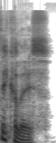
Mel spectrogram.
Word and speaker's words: Nicalis: how is it pronounced, Nicholas or Nicalis or I think it's Nicholas. I think it's Nicholas. – Just like the men's name Nicholas.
